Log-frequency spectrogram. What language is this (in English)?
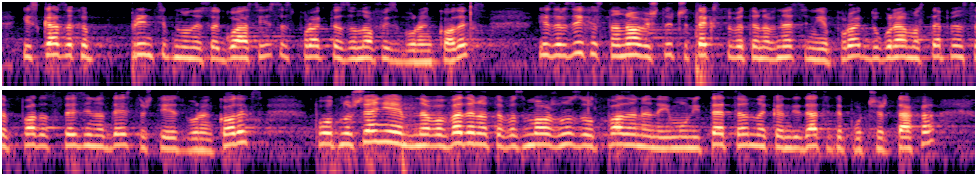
Bulgarian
